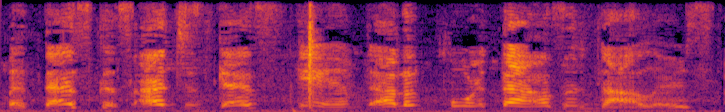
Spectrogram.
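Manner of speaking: crying while talking, tearful. Telling viewers about being scammed, crying while talking. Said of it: "I know I'm right here crying".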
